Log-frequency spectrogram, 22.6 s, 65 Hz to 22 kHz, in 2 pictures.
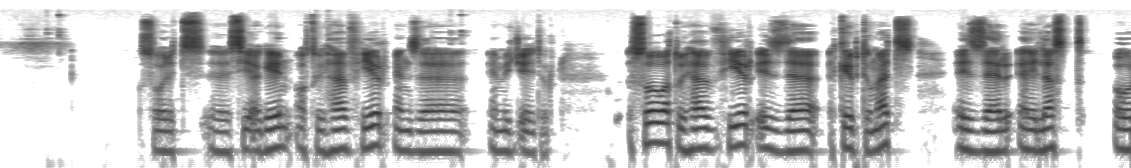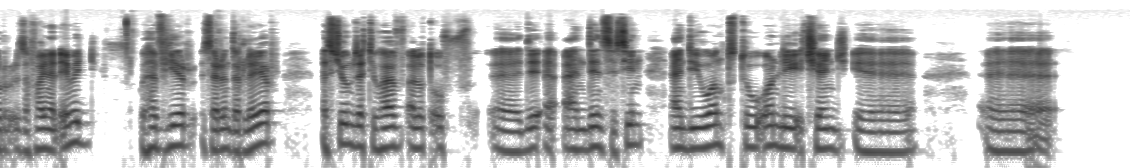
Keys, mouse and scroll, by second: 0.4 click, 1.6 shift+F3, 3.1 click, 4.6 click, 6.0 scroll up 5, 7.0 scroll down 3, 7.0-7.6 scroll down 1, 7.6-8.1 scroll up 2, 8.1-8.7 scroll down 3, 8.7-9.3 scroll up 1, 9.3-9.7 scroll up 2, 10.2 scroll down 2, 11.0 scroll up 2, 11.6-12.1 scroll down 2, 12.5 click, 14.6 scroll up 2, 16.0-17.4 scroll down 2, 17.4-17.7 scroll down 1.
